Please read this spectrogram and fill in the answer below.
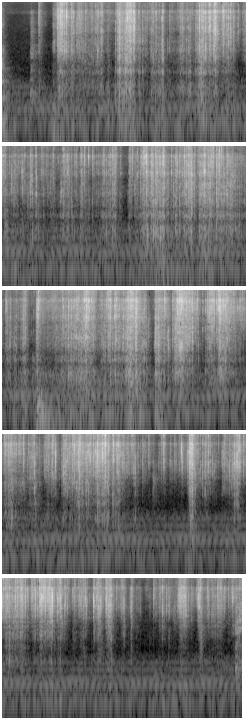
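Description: Plastic packaging crinkling and rustling in irregular bursts, with sharp crackles, as a supplement package is handled and opened.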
